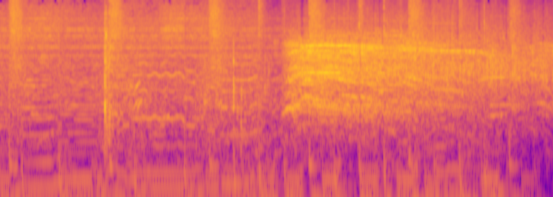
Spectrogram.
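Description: Background music with the sharp pops of a padel ball struck by rackets and bouncing off the court and glass walls during a rally; one hit about one and a half seconds in is the loudest. From about four seconds in, a louder swell of crowd cheering rises as the point ends.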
